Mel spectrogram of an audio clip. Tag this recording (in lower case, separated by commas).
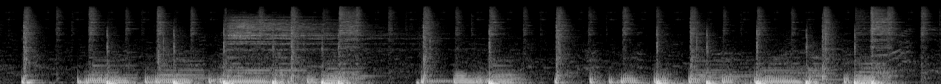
speech, music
